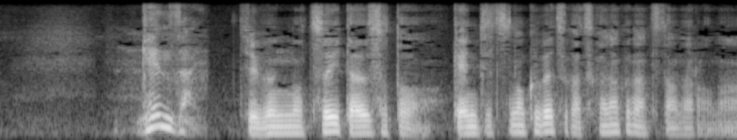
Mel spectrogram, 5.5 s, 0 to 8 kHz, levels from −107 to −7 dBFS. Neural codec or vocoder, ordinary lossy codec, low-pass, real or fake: none; none; 7.2 kHz; real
